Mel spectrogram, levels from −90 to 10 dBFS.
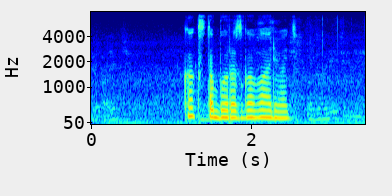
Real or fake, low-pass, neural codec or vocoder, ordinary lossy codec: real; 7.2 kHz; none; AAC, 48 kbps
